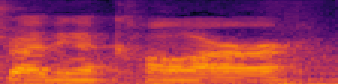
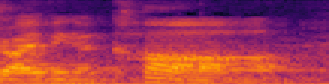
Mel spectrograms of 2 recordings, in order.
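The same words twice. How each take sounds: First: The final R in car is clearly pronounced. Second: The final R in car is dropped.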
